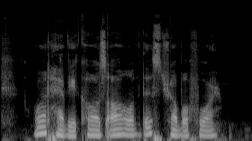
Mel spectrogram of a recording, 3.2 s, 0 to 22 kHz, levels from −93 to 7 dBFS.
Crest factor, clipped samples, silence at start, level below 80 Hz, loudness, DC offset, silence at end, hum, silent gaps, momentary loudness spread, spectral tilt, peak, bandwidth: 16 dB; under 0.1%; 0.05 s; -48 dBFS; -35 LUFS; under 0.1%; 0.25 s; none; none; 6 LU; -6.5 dB/octave; -20 dBFS; 12 kHz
